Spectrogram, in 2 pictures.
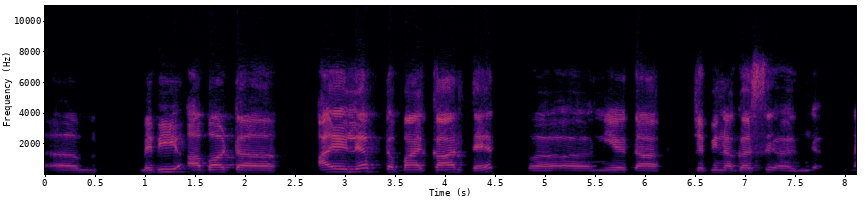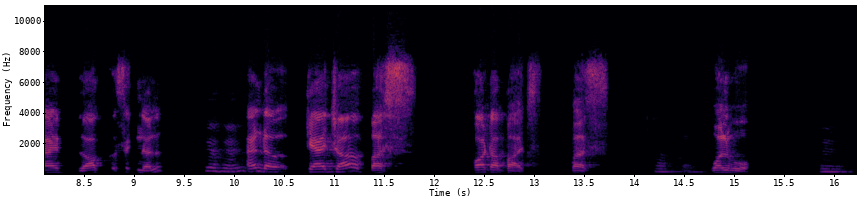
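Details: Adult male with chronic aphasia after a sudden stroke to the speech centre with no limb involvement; he lost all speech, was told he would never speak again, and recovered with speech therapy but still struggles to finish sentences.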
